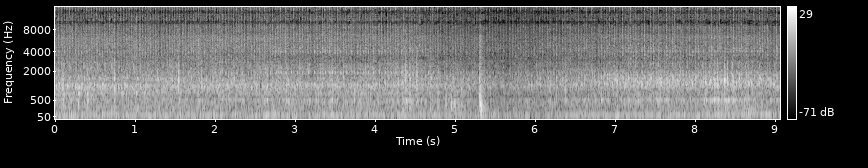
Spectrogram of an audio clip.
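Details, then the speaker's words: Range Rover supercharged V8 with misfire, weakness, fuel and cam codes; idle with oil filler cap removed runs nearly smooth, mostly even with an occasional small stumble and one sharp catch; faint misfire remains, cause unconfirmed. "أول ما فكينا غطي الزيت الماكينة ارتاحت. ما شاء الله بدون غطا الزيت صافية، شبه صافية يعني بتعترض اهي."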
